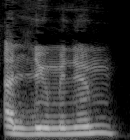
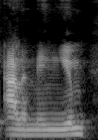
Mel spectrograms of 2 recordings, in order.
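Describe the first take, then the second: First: It is said the American way, with four syllables. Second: It is said the British way, with five syllables. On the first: The speaker calls it wrong. "not aluminum" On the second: The speaker calls it right. "aluminium is the correct way of saying"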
